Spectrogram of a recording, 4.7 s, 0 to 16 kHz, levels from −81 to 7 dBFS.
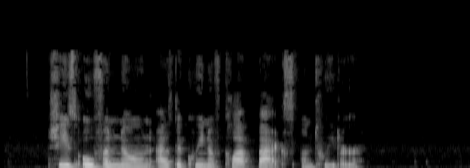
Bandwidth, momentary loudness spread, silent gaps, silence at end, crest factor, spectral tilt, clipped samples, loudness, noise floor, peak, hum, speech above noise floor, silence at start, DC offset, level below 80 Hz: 11.5 kHz; 14 LU; none; 1.1 s; 20 dB; -5.5 dB/octave; under 0.1%; -24 LUFS; -70 dBFS; -6 dBFS; none; 46 dB; 0.5 s; under 0.1%; -62 dBFS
